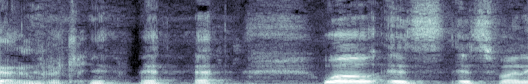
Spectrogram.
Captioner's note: laughs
